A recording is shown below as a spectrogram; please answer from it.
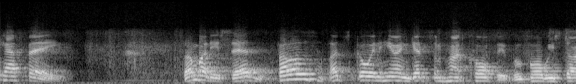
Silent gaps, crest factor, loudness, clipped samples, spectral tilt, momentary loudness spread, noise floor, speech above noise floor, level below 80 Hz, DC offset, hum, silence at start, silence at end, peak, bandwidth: none; 12 dB; -13 LUFS; under 0.1%; -7.5 dB/octave; 18 LU; -37 dBFS; 24 dB; -42 dBFS; under 0.1%; none; 0 s; 0 s; 0 dBFS; 19.5 kHz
